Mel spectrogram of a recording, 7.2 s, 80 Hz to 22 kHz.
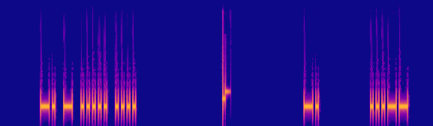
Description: Morse code, heard as a keyed tone, about 25 wpm, spaced as for 17 wpm, 700 Hz. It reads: NT5H N3
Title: USA Call Signs - 4 Characters - 6x Character Spacing - 25wpm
